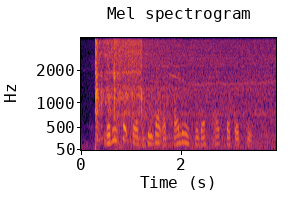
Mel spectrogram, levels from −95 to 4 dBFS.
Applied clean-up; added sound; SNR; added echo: none; Idling / Engine starting / Car; -1 dB; none.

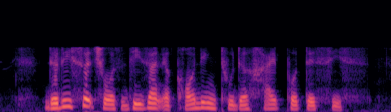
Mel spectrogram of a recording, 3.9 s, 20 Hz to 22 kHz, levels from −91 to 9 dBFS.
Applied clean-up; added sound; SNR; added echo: none; none; none; none.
